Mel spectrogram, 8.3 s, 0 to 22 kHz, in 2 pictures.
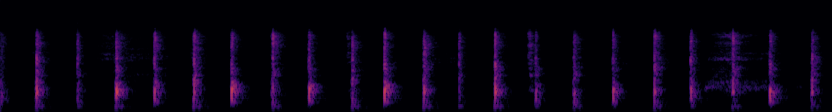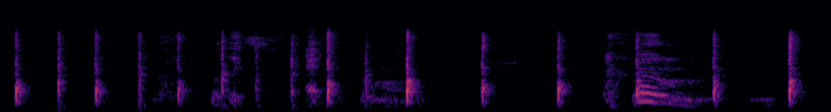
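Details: Rapid rhythmic hollow thumps, about 150 a minute, from hand percussion over the lower lobes during airway clearance therapy for cystic fibrosis, in a patient coughing up blood over the last two to three days; breathing noise between thumps.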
